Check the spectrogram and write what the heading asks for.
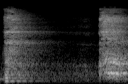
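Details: Pet cat brought to a veterinarian for coughing: two short, harsh, airy bursts with a faint pause between them, fitting cat coughing.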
